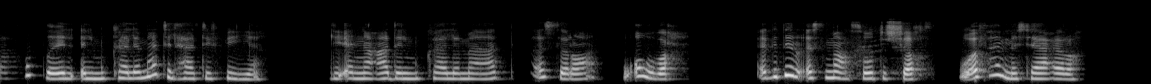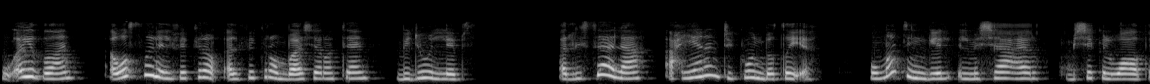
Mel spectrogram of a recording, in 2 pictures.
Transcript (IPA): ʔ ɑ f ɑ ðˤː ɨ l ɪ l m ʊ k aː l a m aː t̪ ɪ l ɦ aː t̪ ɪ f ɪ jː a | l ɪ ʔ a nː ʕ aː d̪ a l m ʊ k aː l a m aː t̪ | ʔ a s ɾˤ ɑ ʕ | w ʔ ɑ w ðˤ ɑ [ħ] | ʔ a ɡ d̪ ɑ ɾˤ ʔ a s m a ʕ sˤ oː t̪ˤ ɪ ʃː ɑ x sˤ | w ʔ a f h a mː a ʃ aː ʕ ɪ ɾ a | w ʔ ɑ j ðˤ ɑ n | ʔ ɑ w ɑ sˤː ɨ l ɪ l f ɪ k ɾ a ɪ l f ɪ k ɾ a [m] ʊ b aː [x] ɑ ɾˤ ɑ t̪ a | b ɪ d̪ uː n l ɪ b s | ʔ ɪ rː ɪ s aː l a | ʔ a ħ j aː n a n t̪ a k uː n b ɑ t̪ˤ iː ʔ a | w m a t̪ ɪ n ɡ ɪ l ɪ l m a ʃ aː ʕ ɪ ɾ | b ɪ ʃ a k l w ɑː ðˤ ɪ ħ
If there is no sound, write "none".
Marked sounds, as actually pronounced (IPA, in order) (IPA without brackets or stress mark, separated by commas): ħ, m, ʃ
